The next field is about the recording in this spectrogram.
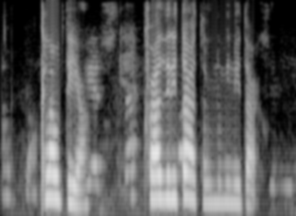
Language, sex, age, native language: Icelandic, female, 13, Icelandic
